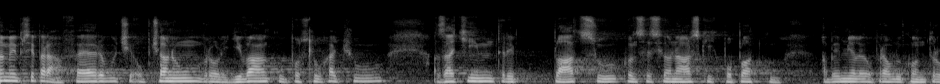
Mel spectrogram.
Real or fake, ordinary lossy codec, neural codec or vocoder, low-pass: real; AAC, 64 kbps; none; 9.9 kHz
